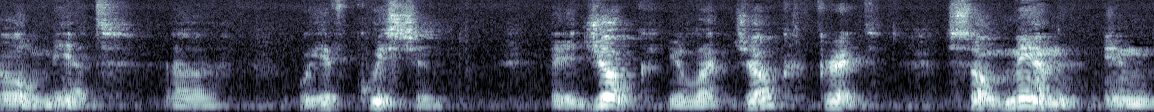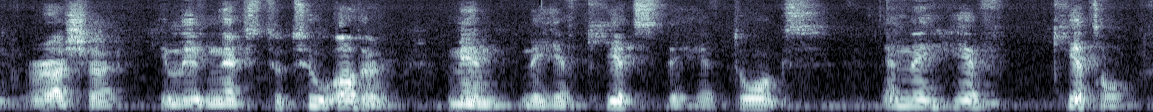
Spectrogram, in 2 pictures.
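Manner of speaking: heavy-handed, exaggerated put-on Russian accent. Retelling a joke a russian once told, the speaker tells it in a russian accent. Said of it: "I got a Russian".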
